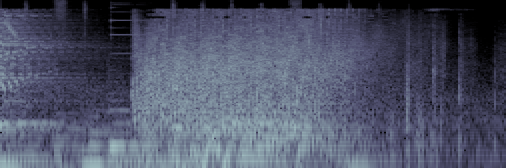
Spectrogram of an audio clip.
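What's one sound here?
A magical burst whooshes and sparkles.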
